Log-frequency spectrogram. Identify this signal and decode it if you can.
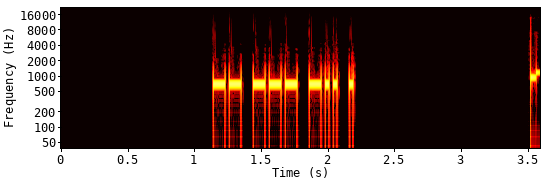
Morse code, heard as a keyed tone, about 40 wpm, 700 Hz. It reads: MODE
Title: Top 1751-2000 Words 40wpm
